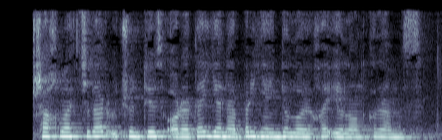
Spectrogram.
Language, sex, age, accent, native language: Uzbek, female, 19-29, Xorazm, Uzbek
